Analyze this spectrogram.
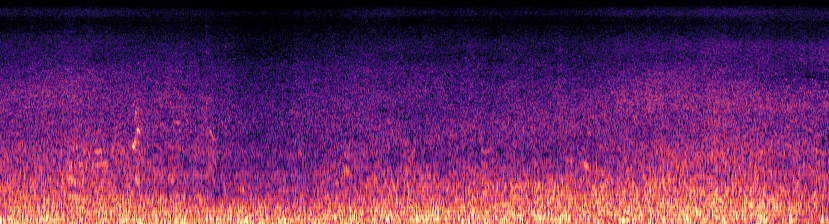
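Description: Ocean surf washing onto a sandy beach, with wind buffeting the microphone into a steady low rumble.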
